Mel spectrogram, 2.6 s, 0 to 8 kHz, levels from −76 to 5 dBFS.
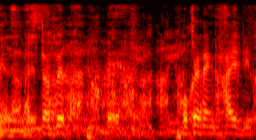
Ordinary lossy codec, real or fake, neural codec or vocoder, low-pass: none; fake; codec, 16 kHz, 4 kbps, FunCodec, trained on Chinese and English, 50 frames a second; 7.2 kHz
